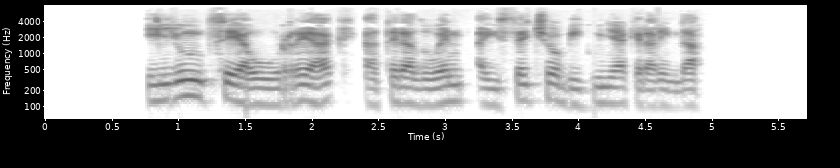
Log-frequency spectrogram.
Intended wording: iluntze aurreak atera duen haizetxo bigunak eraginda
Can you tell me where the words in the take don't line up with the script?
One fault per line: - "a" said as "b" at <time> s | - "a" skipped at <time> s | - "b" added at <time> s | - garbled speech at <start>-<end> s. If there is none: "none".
none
